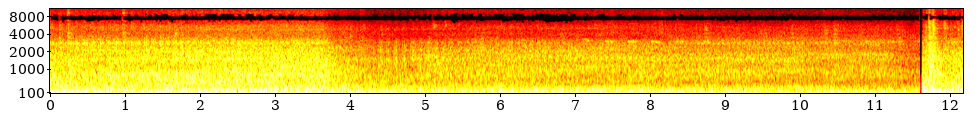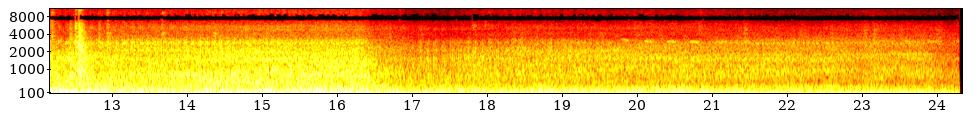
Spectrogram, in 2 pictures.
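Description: A motor vehicle running steadily at road speed, with tyre and road noise, as a farm trailer rolls by. Two sharp clicks come about halfway through, and after them the sound is louder for a few seconds.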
